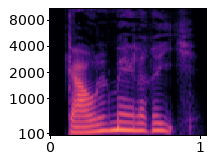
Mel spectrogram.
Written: gavlmaleri

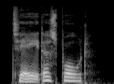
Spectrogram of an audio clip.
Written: teatersport

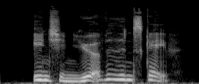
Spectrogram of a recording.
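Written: INGENIØRVIDENSKAB

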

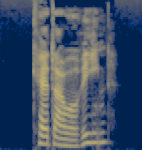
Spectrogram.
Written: kadaverin

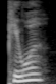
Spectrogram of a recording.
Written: pebret

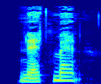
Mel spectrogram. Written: natmand

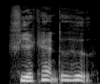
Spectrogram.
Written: firkantethed

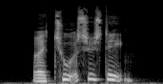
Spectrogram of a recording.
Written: retursystem

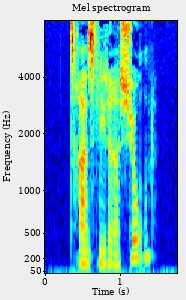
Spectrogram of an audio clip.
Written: translitteration

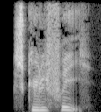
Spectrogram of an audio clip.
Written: skyldfri

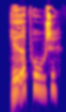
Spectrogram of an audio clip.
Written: læderpose

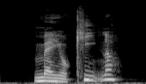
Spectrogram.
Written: mallorciner

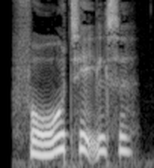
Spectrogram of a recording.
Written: FORETEELSES

